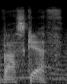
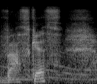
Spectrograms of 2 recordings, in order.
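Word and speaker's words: Vázquez: uh in his name should also be pronounced as a kind of like the English th, uh making it more like Vazquez.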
